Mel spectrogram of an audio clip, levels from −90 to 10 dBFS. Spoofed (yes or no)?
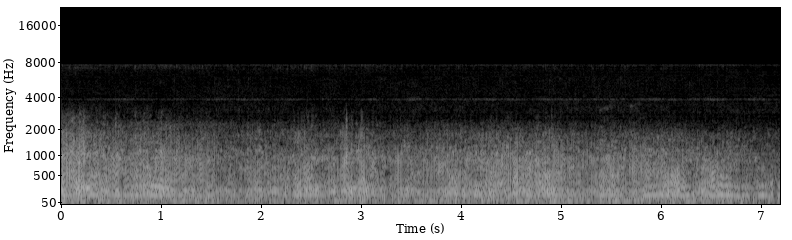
yes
